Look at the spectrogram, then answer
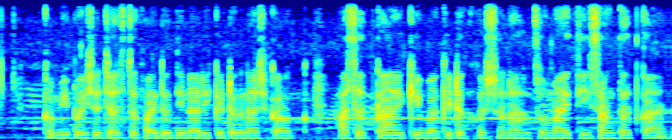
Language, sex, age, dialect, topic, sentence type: Marathi, male, 60-100, Southern Konkan, agriculture, question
